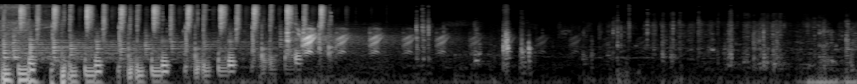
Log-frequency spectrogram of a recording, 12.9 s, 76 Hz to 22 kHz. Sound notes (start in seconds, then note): 7.6 board falling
